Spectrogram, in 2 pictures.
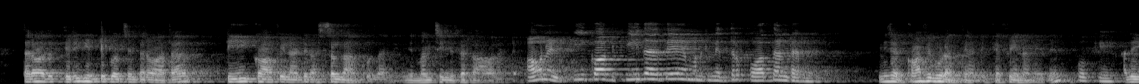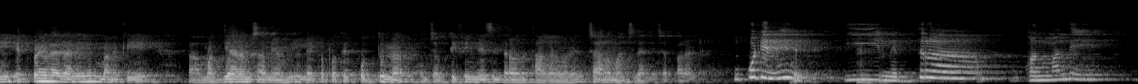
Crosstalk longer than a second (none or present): none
